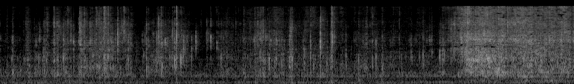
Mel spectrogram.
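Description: A soft white paper sheet held in both hands is crumpled and torn by the fingertips, producing dense, bright crinkling and rustling with quick irregular crackles. Near the end, a louder, sustained hiss of rustling paper takes over and continues to the close.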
